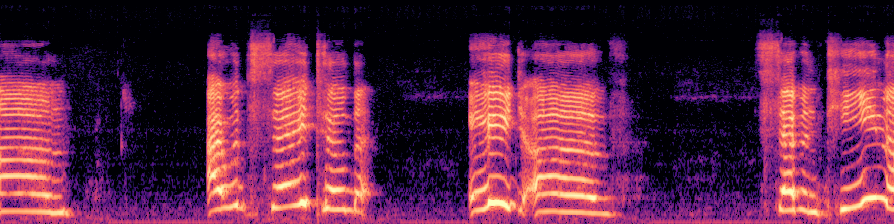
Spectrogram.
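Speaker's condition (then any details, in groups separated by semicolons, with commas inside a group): Cerebral palsy; spasticity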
